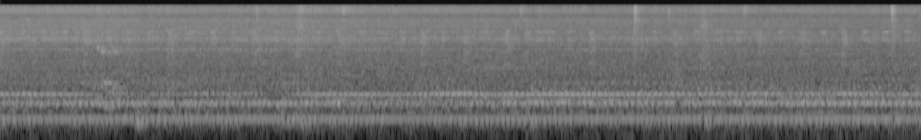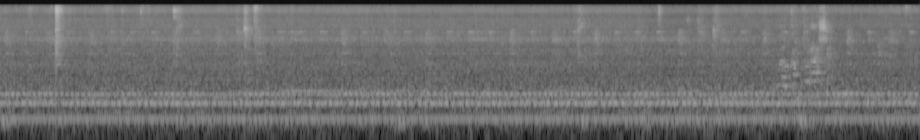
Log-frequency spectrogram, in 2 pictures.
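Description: Steady low machine hum that holds the same pitch throughout, with faint voices in the background.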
